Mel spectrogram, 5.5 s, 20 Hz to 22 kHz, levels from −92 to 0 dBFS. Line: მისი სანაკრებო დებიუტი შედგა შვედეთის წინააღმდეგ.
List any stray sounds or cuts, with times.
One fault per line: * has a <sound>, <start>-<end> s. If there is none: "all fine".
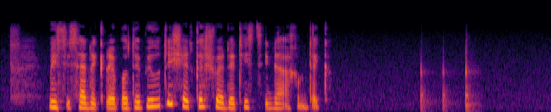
* has a thud, 4.2-4.8 s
